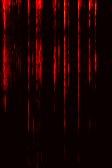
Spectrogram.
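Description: Computer keyboard typing, faint and unhurried: a string of separate keystroke clicks at irregular spacing as a short word is typed.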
